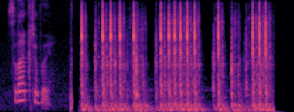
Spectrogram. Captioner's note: typewriter Typing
